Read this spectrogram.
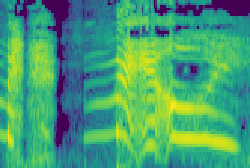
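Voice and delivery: very high, slow wailing cry; crying shout. Acted. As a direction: wail for her mother-in-law. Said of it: "Mẹ tôi bỗng gào lên". (gào khóc thảm thiết, kéo dài)

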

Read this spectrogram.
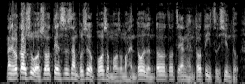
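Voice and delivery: fervent, loud sermon voice. Real, not acted. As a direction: push back at the doubters.

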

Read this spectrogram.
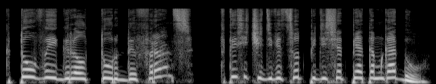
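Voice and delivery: put-on high, soft old woman asking; lightly voiced curious old lady. A narrator's reading.

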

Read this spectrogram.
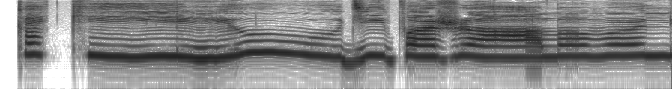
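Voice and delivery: put-on high, very slow crooning old woman; sugary singsong. A narrator's reading. Old woman greets children at her door, sugary singsong. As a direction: croon a honeyed welcome, stretching the vowels. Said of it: "очень ласковым голосом сказала она, словно пропела".

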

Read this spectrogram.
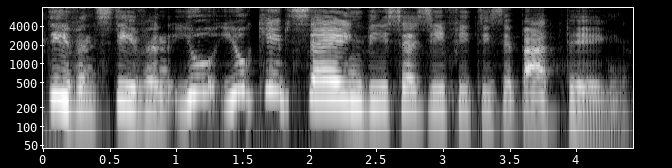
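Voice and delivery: put-on high, hammy Eastern European accent; Lady Bathory accent. Lady Bathory pitching green living to Stephen, Eastern European accent. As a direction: make an earnest case in a thick put-on Eastern European accent. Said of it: "people said they liked your accents".

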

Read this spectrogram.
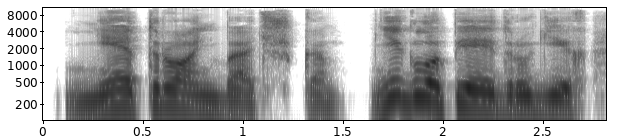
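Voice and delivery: usual speaking voice

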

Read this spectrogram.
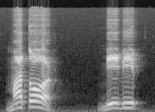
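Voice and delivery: high, loud set call; loud, punchy director's cue; shouted film command. A narrator's reading. Director's commands over loudspeaker.

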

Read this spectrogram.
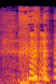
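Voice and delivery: loud real laugh; big amused laugh; burst of laughter. Real, not acted. Laughing at own joke.

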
